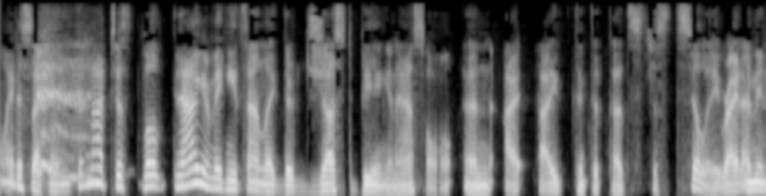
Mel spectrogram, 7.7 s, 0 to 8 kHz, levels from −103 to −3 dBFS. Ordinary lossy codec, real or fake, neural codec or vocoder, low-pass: MP3, 32 kbps; fake; codec, 44.1 kHz, 7.8 kbps, DAC; 7.2 kHz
